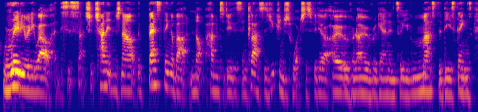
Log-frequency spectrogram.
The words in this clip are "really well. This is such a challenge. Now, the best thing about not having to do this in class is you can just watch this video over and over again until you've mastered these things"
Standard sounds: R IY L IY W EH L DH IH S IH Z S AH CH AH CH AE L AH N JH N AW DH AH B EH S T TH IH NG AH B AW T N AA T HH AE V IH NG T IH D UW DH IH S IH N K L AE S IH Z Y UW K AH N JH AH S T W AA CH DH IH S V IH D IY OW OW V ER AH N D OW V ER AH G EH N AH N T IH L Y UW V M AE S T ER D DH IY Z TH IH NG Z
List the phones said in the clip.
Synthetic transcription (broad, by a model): R IY L IY W EH L DH IH S IH Z S AH CH AH CH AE L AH N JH N AW DH AH B EH S T TH IH NG AH B AW T N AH T HH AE V IH NG T IH D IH DH IH S IH N K L AE S IH Z Y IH K AH N JH AH S T W AA CH DH IH S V IH D IY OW OW V ER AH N OW V ER AH G EH N AH N T IH L Y UW V M AE S T ER D DH IY Z TH IH NG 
